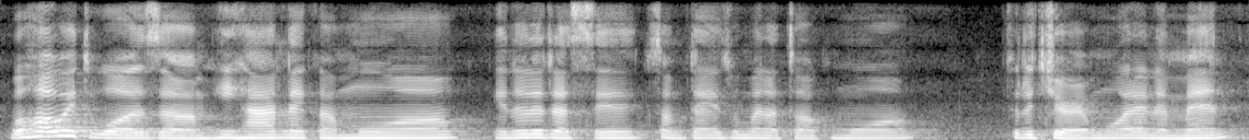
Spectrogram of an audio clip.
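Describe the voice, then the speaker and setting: Podcast host, asks easy questions, mid pitch, supportive and conversational. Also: steady tone, brisk. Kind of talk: casual interview questions.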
